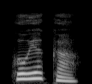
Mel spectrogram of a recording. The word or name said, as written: ಕೊಯಕ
